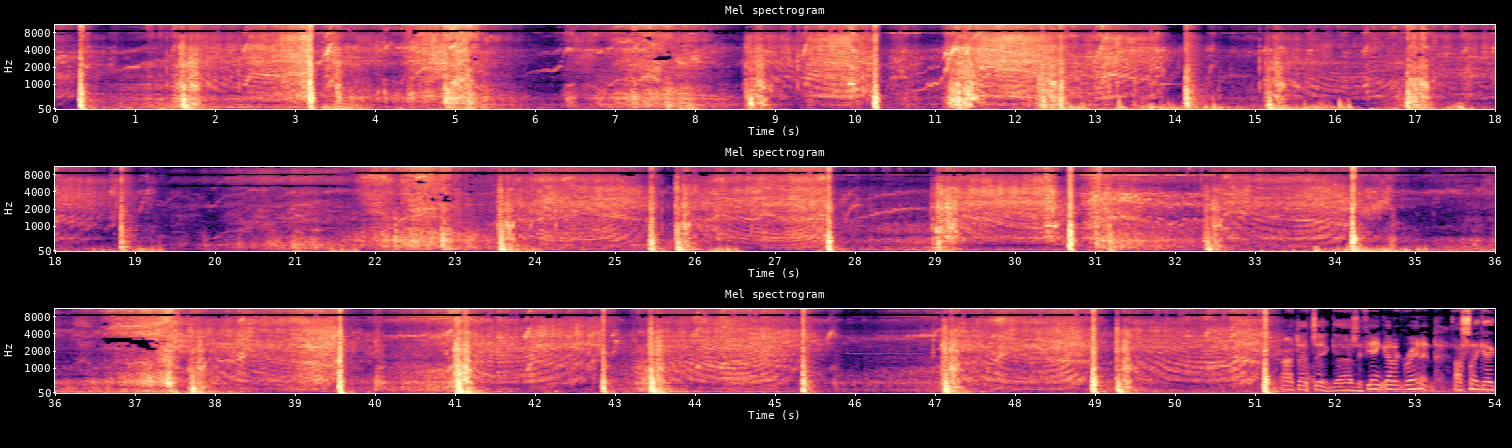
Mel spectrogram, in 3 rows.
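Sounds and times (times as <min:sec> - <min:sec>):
electric motor whining: 0:00.0 - 0:51.4.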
